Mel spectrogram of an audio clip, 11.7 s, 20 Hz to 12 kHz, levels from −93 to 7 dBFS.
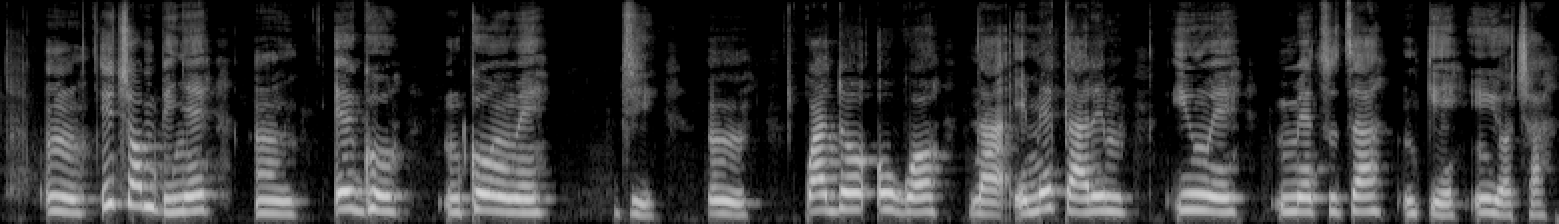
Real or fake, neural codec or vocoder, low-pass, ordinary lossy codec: real; none; none; none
